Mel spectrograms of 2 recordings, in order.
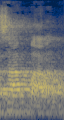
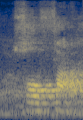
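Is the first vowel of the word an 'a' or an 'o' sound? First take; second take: a; o. First: The first vowel is an open 'a' sound. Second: The first vowel is a rounded 'o' sound. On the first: The speaker calls it wrong. "harusnya bukan Sapar" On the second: The speaker calls it right. "Kalau orang Jawa identik dengan O"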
